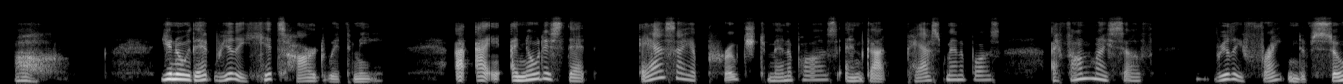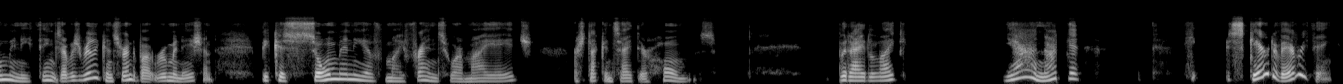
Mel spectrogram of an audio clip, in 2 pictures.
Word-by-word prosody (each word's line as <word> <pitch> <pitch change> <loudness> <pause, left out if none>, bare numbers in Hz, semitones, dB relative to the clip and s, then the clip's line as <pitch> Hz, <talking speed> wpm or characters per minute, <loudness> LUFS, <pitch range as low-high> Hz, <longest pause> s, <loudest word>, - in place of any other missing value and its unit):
Oh, - - -2 1.1
you 245 +2 +10
know, 235 -3 +11
that 200 +2 +3
really 210 +1 +1
hits 225 - -3
hard 155 +1 -1
with 125 -2 -8
me. 130 +6 -6 0.7
I - - +7
I - - +3
I 185 - +5
noticed 240 +6 +3
that - - -3 0.5
as 315 0 +1
I 270 -2 -2
approached 120 - -3
menopause 205 +5 -7
and 160 -1 -4
got - - +2 0.2
past 175 +9 -4
menopause, 210 -1 -6 0.5
I - - -2
found 265 +3 -2
myself 190 -7 -4 0.6
really 230 +1 0
frightened 175 - -4
of 125 - -8
so 170 +6 +3
many 170 -10 +1
things, 185 +2 -4
I 150 - +4
was 190 +4 -3
really 270 +6 +4
concerned 195 - +1
about 135 -9 -1
rumination 160 0 -1 0.5
because - - +1
so 185 +4 +5
many 235 -4 +3
of 165 -3 -5
my 150 -2 -5
friends 160 0 -3
who - - -9
are 135 -1 -5
my 140 +2 -6
age 150 +7 -6 0.4
are - - -4
stuck - - -3
inside 150 -1 -4
their 125 - -5
homes. 185 - -5 1.2
But 195 0 +3
I'd 175 -1 +3
like 180 +5 -2 1.0
Yeah, 275 - +2
not 225 +11 +1
get 260 -2 0 1.0
hi - - -12 0.3
scared - - +6
of - - +1
everything. 440 -6 +2
190 Hz, 140 wpm, -23 LUFS, 155-225 Hz, 1.2 s, know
